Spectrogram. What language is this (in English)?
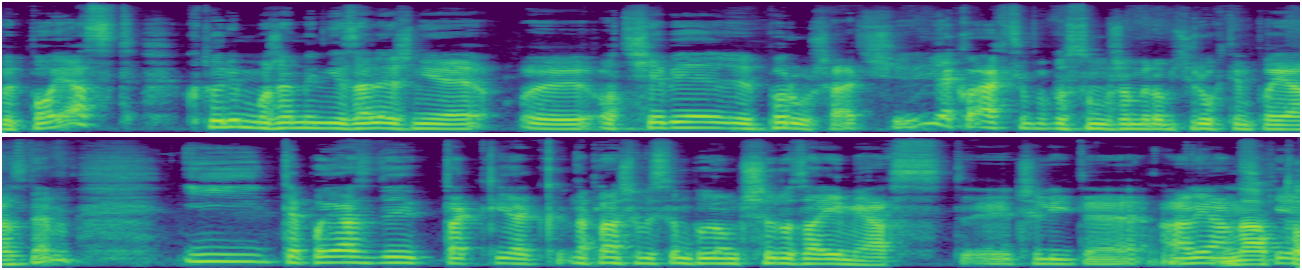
Polish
